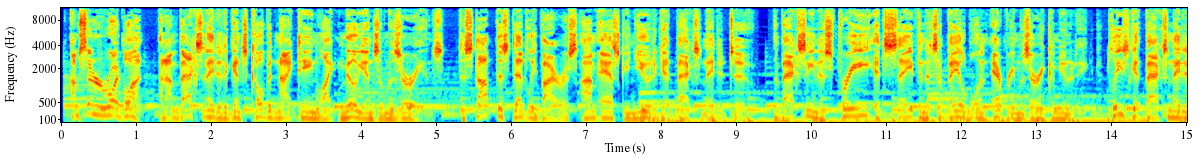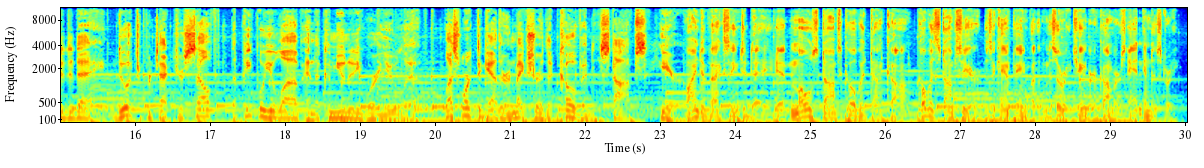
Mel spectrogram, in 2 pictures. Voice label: PSA; Sen. Blunt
